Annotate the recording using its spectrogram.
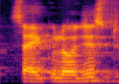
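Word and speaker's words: psychologist: शाम हो गया, न्यूमेटिक्स हो गया, साइकोलॉजी हो गया, साइकोलॉजिस्ट हो गया, इसमें सभी एग्जांपल्स में हमारा जो पी है वो कैसा रहा है, साइलेंट रहा है।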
